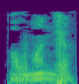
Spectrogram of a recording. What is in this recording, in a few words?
"German", Turkish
